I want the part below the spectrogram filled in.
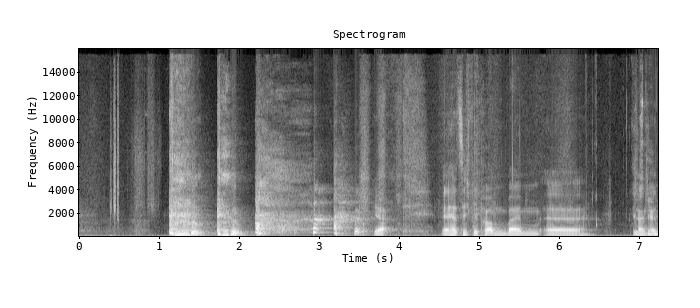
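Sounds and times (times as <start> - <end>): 
loud harsh coughs into the microphone: 1.1 - 3.7
speech: 1.4 - 2.3, 3.4 - 7.2.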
